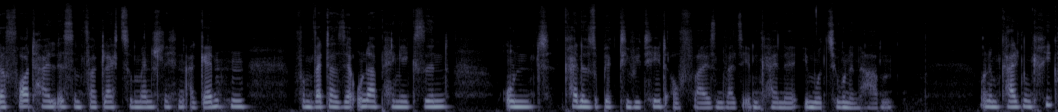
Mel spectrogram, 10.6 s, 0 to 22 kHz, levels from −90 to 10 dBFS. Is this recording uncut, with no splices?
no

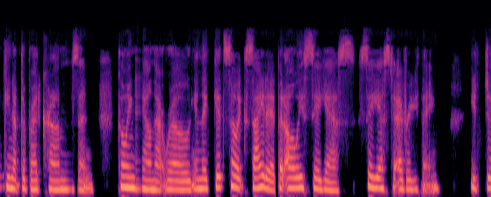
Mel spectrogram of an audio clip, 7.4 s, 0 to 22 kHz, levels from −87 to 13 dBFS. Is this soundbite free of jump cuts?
no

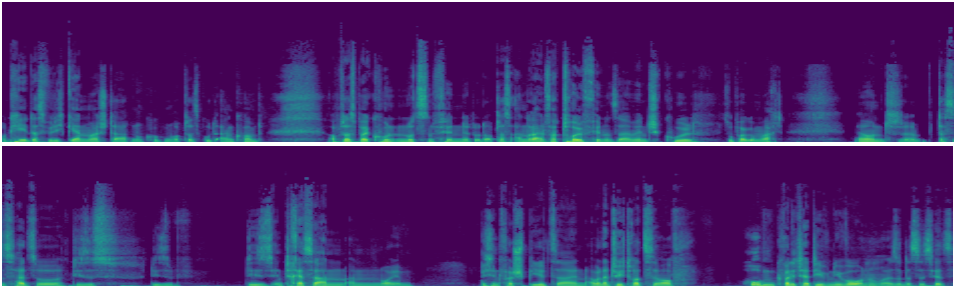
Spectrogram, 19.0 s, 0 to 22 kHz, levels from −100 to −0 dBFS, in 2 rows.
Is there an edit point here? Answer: no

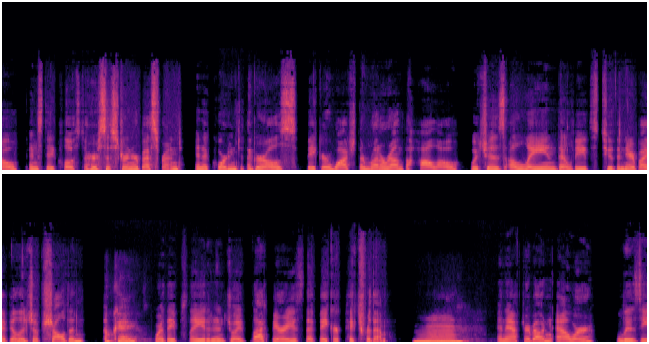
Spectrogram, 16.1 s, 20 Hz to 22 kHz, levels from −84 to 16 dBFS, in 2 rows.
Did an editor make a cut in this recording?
no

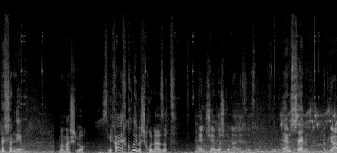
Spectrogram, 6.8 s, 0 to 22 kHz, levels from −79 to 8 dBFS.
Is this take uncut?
no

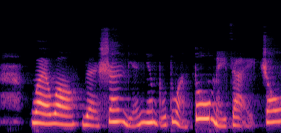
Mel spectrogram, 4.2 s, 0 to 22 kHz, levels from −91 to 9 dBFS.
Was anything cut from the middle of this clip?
yes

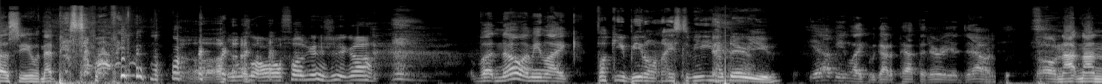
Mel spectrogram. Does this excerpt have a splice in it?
yes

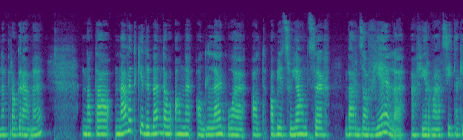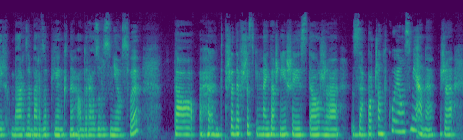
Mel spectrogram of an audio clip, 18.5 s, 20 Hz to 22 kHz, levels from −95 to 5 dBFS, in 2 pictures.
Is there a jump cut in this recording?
no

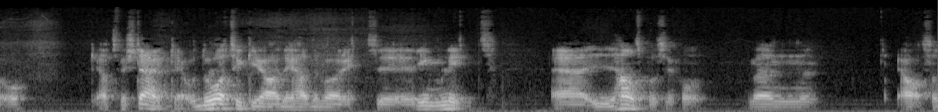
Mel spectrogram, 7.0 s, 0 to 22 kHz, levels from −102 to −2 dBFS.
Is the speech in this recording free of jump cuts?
yes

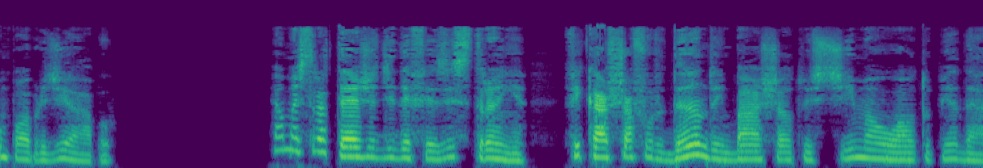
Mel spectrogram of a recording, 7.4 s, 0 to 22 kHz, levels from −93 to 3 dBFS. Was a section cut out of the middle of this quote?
no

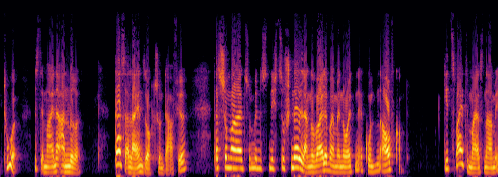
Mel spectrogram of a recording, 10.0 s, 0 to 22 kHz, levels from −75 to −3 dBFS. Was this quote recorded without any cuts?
yes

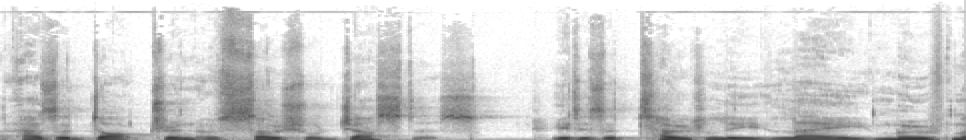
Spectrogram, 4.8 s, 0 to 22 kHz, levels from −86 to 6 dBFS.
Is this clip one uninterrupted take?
no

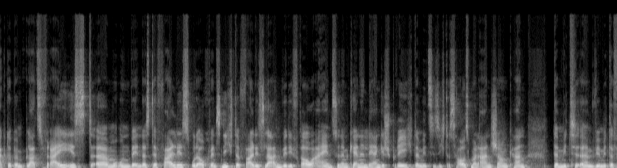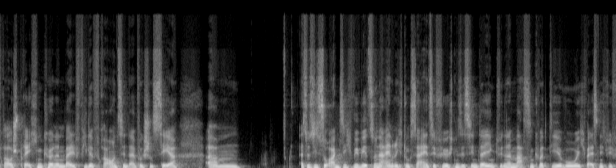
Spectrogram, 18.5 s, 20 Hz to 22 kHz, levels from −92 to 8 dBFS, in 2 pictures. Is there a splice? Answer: no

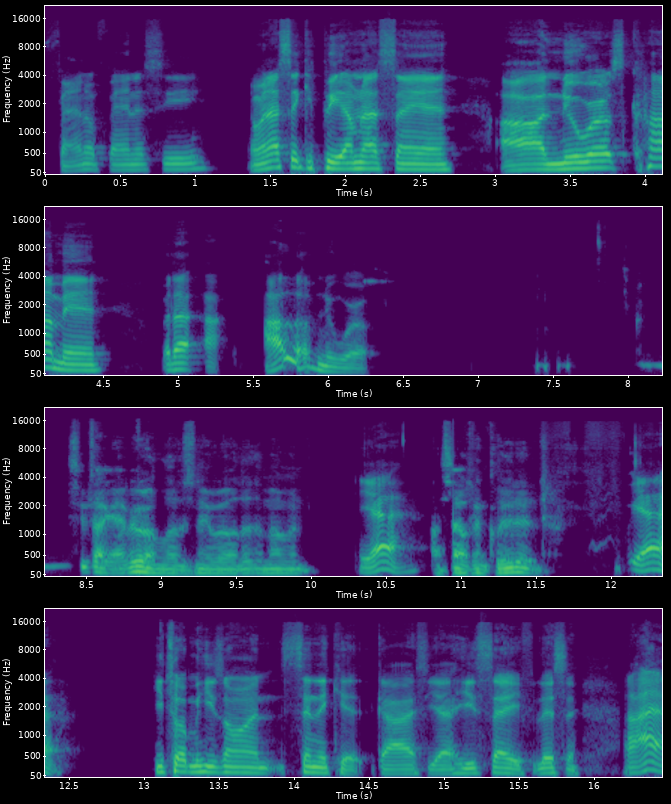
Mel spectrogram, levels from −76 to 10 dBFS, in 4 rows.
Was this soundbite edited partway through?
no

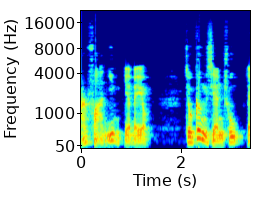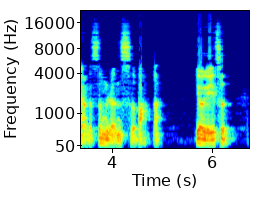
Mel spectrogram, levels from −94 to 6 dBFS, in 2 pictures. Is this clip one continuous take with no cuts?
no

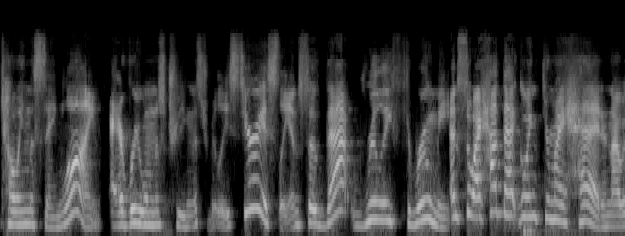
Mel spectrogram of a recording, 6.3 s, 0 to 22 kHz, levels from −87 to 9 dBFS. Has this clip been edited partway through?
yes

